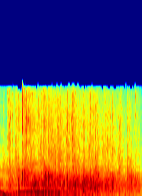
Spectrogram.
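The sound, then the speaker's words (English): A crowd at a political convention in Cleveland applauds loudly after a line from Sheriff Clark's speech, with full, continuous clapping at an even level. “An applause line there for Sheriff Clark, Sean.”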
